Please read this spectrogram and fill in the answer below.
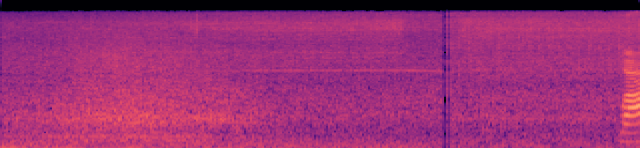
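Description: Outdoor background noise: a steady low rumble and hiss like distant traffic, with a brief dropout about three-quarters of the way in.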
